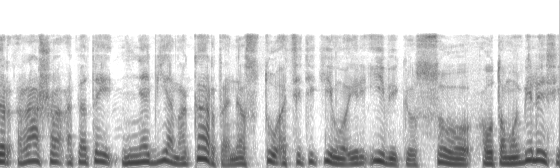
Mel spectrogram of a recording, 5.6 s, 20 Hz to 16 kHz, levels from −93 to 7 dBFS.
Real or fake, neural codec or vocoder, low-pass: real; none; 7.2 kHz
